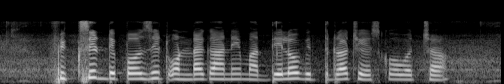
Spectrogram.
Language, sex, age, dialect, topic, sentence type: Telugu, female, 18-24, Utterandhra, banking, question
